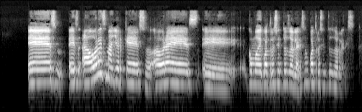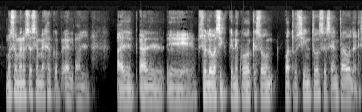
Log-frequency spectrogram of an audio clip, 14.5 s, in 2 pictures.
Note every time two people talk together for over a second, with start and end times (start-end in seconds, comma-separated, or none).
none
